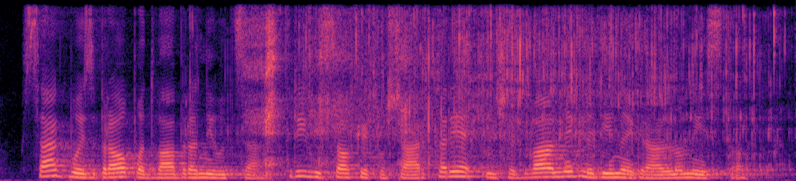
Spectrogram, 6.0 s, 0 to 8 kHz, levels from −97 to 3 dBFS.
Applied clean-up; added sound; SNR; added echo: none; Hiss; 14 dB; none.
